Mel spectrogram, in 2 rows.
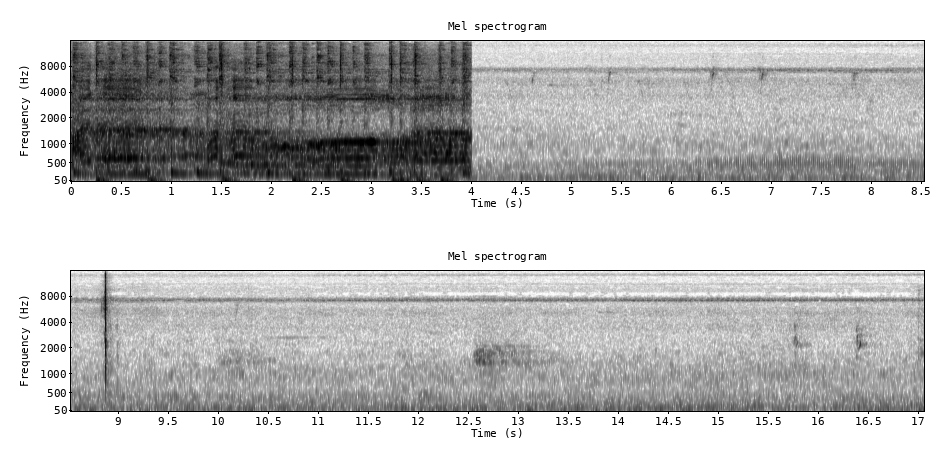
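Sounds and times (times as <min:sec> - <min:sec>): background music: 0:00.0 - 0:04.0
crickets chirping: 0:00.0 - 0:04.0, 0:05.3 - 0:17.0
sharp click: 0:08.8 - 0:09.1.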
